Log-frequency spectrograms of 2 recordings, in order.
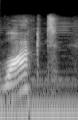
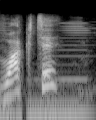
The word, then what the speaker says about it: walked: feet were blocked so we're looking at walked instead of wakate and it's walked in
